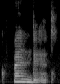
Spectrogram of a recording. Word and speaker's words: offended: one spend banging it offended and here are many people saying that we stress the first syllable it's actually the second one it's not over well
